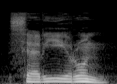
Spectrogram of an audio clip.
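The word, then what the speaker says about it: سريرٌ: So the first one is sarirun. So you see the tanween here. Next one is mawzatun. Third one, ajalatun. And lastly, ta'iratun. So notice the un sound at the end.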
